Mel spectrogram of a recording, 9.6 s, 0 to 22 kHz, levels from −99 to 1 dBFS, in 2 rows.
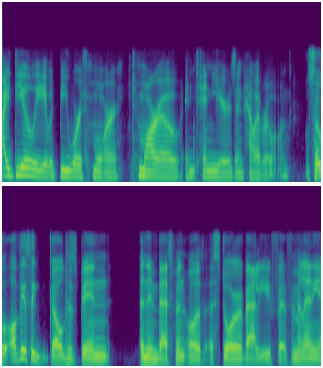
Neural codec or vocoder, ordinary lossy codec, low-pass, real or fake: none; Opus, 32 kbps; 7.2 kHz; real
